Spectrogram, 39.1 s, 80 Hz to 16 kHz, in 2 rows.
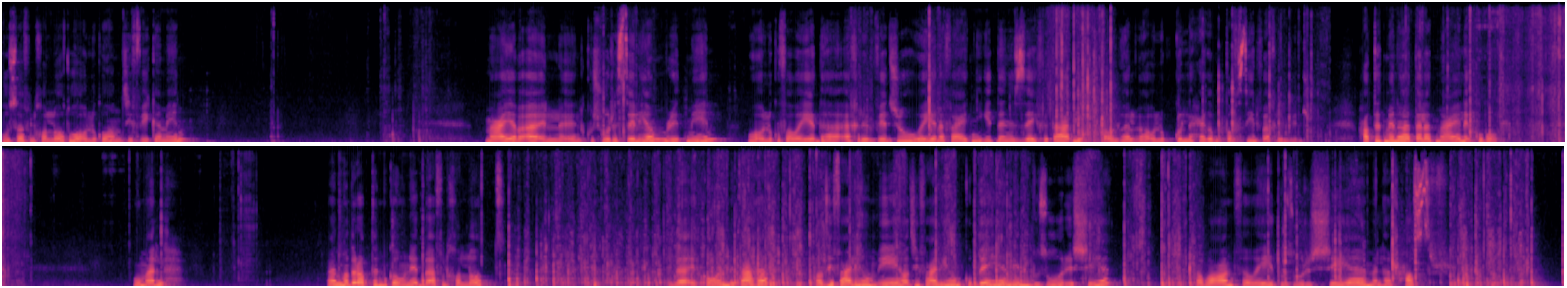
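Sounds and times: spoon rustling at blender jar: 23.8s - 38.9s.

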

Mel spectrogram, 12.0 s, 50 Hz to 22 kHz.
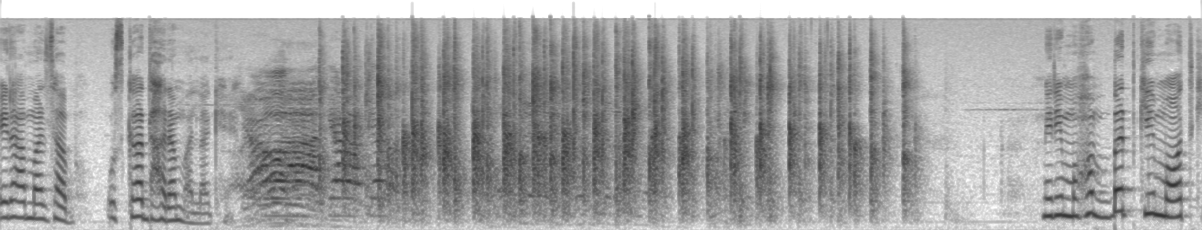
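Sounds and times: audience clapping: 2.4s - 9.4s.

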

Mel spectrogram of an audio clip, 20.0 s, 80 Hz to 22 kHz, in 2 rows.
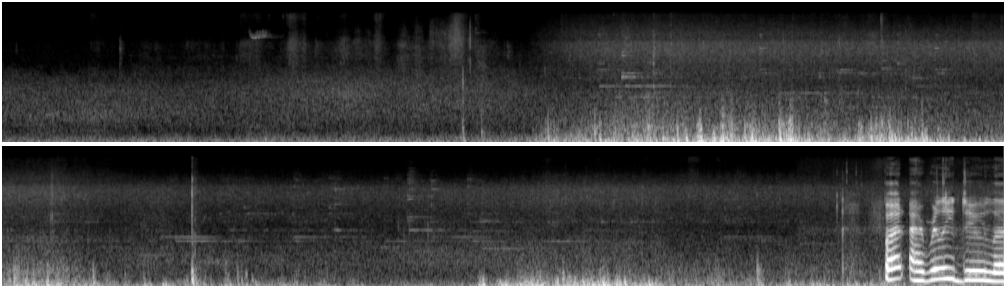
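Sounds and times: wind buffeting microphone: 5.3s - 20.0s
metal wind chimes ringing: 5.8s - 20.0s.

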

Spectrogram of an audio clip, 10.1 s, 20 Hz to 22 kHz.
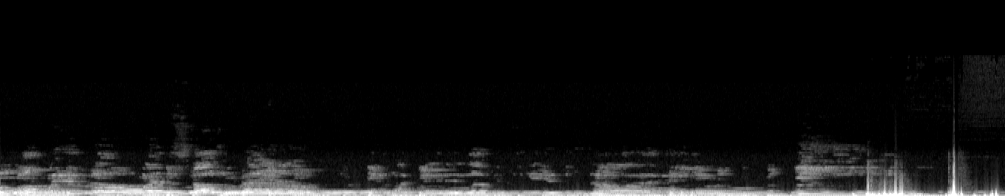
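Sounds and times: karaoke backing track chord: 0.0s - 9.6s
microphone handling bumps: 8.6s - 10.0s
microphone thump: 8.7s - 10.0s.

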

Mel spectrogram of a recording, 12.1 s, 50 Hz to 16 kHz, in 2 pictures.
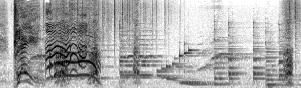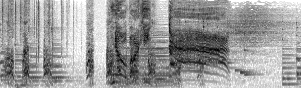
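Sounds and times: light background music: 0.0s - 12.0s
cartoon dog barking: 1.0s - 2.0s, 7.8s - 9.6s.

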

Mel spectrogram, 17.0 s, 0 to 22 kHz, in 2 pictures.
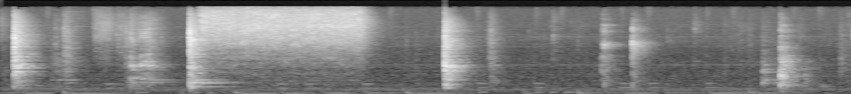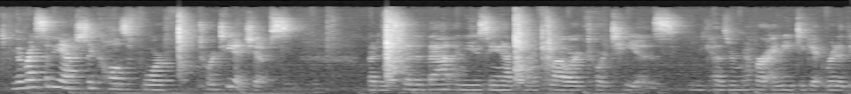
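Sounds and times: aerosol spray hissing: 2.0s - 3.8s.

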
